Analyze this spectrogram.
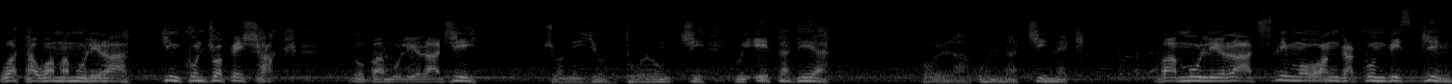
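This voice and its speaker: A man's put-on character voice at a medium pitch and fairly slow pace, with long, frequent pauses and clear background noise. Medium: video game.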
